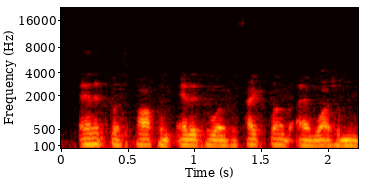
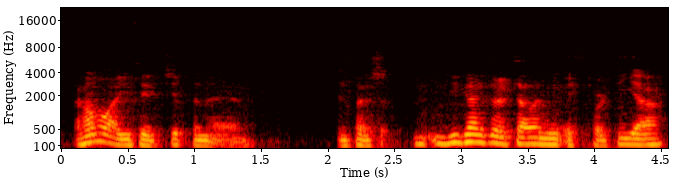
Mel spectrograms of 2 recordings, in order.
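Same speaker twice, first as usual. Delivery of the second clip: normal talking voice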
